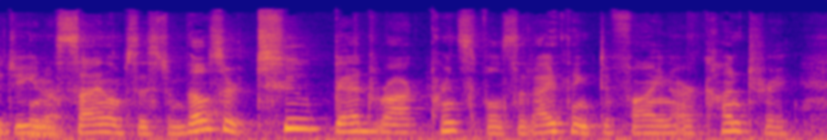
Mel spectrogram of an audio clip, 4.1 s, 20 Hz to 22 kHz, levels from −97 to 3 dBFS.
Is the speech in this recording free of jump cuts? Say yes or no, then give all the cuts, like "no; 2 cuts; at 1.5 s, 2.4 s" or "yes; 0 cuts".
yes; 0 cuts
